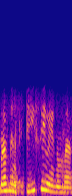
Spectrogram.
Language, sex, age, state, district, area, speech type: Tamil, female, 18-30, Tamil Nadu, Nagapattinam, rural, conversation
